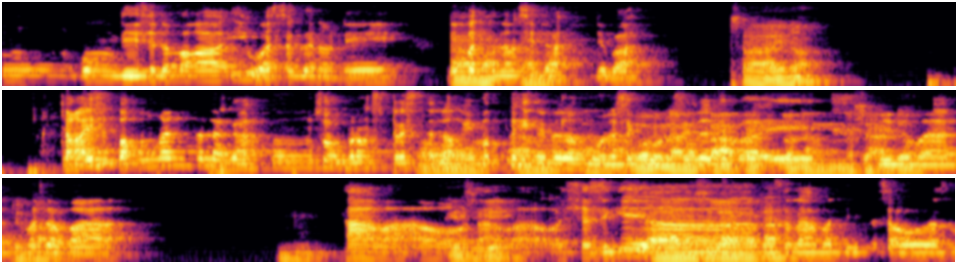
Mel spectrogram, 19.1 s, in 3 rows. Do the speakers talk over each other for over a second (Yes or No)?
Yes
